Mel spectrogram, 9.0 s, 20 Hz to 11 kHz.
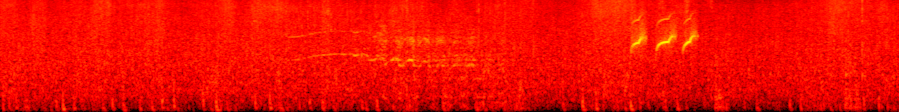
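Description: Horse hooves clip-clopping steadily with a short whinny breaking in, set in the video game Red Dead Redemption 2, with wind noise underneath and no talk.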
